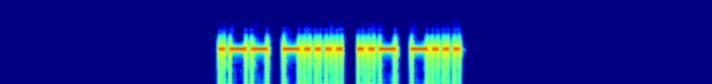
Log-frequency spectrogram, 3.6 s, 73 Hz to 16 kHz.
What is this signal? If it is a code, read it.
Morse code, heard as a keyed tone, about 44 wpm, 700 Hz. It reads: W6UB
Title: NA SOTA Chaser Callsigns 45wpm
